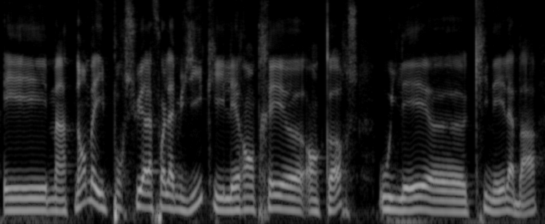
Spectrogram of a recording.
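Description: A man's voice: mid-range voice, normal speed, a little mellow, smooth. A man, a comedian guest, chatting casually on a podcast and joking about himself. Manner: self-mocking, joking.

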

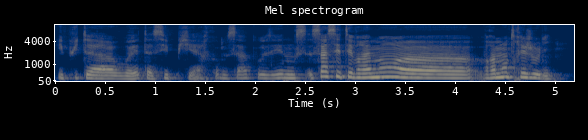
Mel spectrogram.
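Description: A woman being interviewed, chatting casually about a trip, animated and full of hesitations and repeated words. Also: mid-range voice, normal speed. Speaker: interview guest recounting a road trip.

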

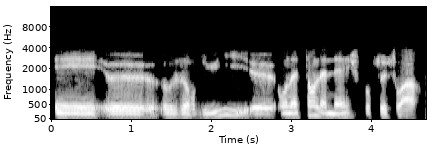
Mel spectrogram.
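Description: A man speaking as a guest over the phone, halting and repeating words as he answers questions in a live interview. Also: lowish voice, gravelly, no room sound. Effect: heard over the phone. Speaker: mystery guest on the phone, head of an association. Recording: tinny phone line, dry.

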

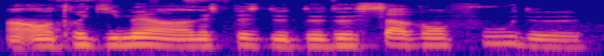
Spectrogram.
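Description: A man's voice: medium pitch, steady tone, normal speed, a bit bright, no echo. A man, a guest football specialist on a casual podcast, rambling and repeating words. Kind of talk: casual sports podcast chat.

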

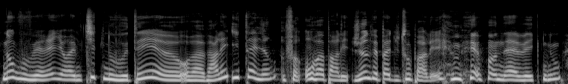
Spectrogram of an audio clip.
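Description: A woman hosts a relaxed podcast interview, her fairly high voice often breaking into laughter between hesitant fillers. The sound is dry and close, with no room around it. She speaks casually, as if among friends. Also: quick pace, no room sound. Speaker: podcast host. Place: art gallery.

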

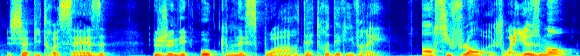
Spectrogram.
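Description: A man reading an audiobook aloud, narrating as a grumpy cat in a sardonic, animated first-person voice. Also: lowish voice. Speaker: storyteller.

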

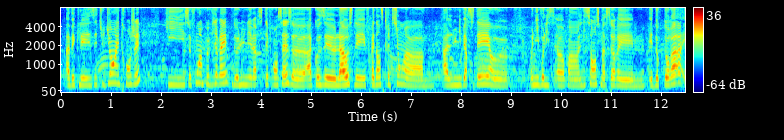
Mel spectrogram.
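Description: High-voiced young woman at a rally. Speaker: master's student at a protest. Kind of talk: street interview answer.

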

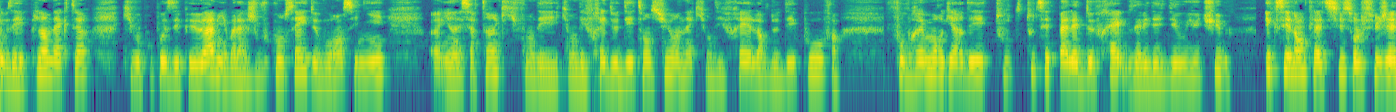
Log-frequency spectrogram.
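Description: With a mid-range, slightly mellow voice, this finance vlogger chats to her viewers and breaks things down step by step. She uses plenty of fillers and restarts and pokes fun at herself with the occasional laugh.

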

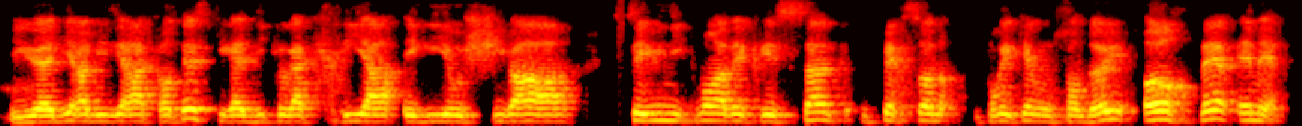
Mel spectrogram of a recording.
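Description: A man's voice: a little high, little pitch movement, moderate pace, hardly any pauses, a little mellow. A man teaching a Talmud class, reading Aramaic passages and explaining them step by step, asking questions and answering them himself. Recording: dull, echoey room recording.

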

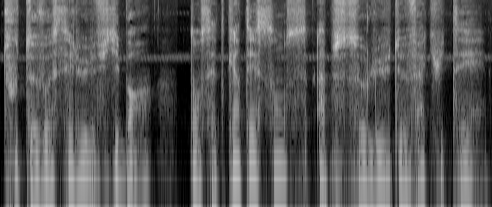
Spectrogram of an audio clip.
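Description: A sleep meditation guide narrating guided hypnosis in a soothing, hushed manner, softly echoing some phrases. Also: sits low, level tone, unhurried, slightly rough.

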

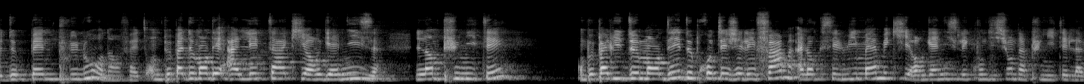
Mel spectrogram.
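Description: A woman's voice: on the high side, a little hiss or hum. A woman panel speaker explaining her views emphatically in an unscripted political discussion.

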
